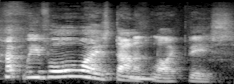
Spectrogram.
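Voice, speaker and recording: A man acts a doting, slow-witted older gentleman in a comic radio soap. He speaks slowly and earnestly, his pitch swinging widely. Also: huge pitch swings, dull audio, exaggerated voice. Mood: puzzled. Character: dim, doting older male sweetheart.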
